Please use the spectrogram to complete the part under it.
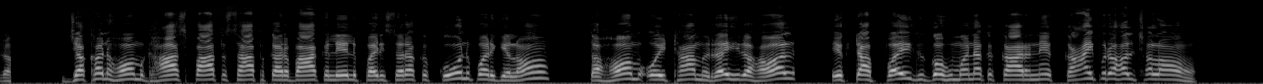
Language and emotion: Maithili, fearful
